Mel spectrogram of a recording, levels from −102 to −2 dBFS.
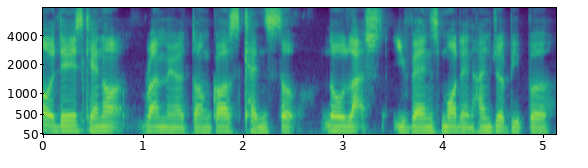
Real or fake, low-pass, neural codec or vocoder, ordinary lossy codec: real; none; none; none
